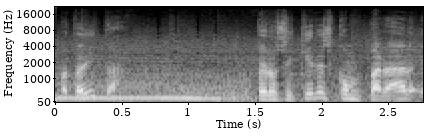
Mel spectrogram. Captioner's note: engine revving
